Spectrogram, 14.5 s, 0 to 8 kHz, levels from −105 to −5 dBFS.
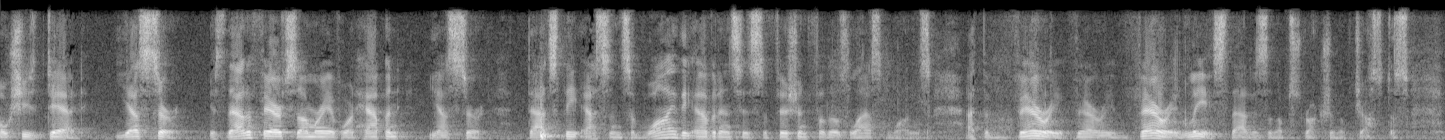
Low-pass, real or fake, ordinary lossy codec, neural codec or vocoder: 7.2 kHz; real; AAC, 48 kbps; none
